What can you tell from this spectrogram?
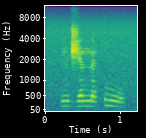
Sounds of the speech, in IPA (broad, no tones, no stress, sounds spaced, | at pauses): n d͡ʒ ɛ n ɛ k u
